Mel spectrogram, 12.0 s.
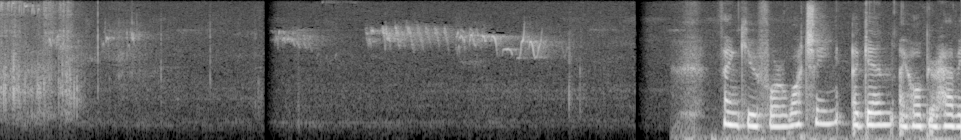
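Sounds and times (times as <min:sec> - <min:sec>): faint outdoor background: 0:00.0 - 0:12.0
songbird trills and chirps: 0:03.4 - 0:07.9.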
